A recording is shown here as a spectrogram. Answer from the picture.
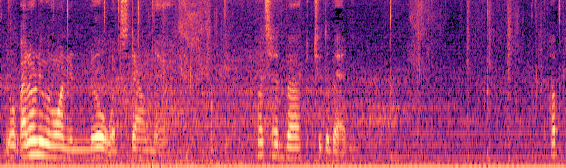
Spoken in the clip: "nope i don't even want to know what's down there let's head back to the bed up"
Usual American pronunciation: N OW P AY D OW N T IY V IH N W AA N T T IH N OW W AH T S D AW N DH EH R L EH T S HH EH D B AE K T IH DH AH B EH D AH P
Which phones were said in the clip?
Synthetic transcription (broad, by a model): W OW AY D OW N T IY V IH N W AA N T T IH N OW W AH T S D AW N DH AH R W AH T S HH EH D B AE K T IH DH AH B EH D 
